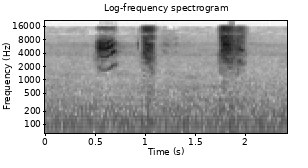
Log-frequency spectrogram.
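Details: Calls of a female double-collared seedeater, used to stir males to sing: three quick, high, bright notes in close succession, the first ending in a short downward sweep, over soft steady hiss.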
